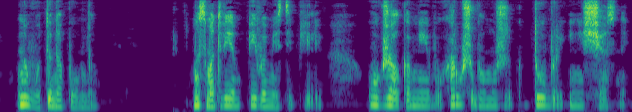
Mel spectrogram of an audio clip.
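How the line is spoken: Tearful mumble. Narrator (Russian): У Нади глаза сразу на мокром месте, она пробормотала

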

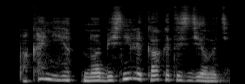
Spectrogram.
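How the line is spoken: Whispered reply. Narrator (Russian): прошептала я в ответ

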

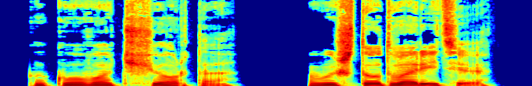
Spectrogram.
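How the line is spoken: Through gritted teeth. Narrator (Russian): Сквозь зубы процедил Руслан

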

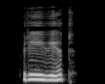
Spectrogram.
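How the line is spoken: Hesitant. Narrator (Russian): неуверенно сказала она

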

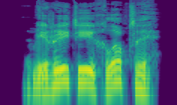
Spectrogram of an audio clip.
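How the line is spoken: Ringing thunderous Cossack voice. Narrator (Russian): прогремел звонкий казачий голос

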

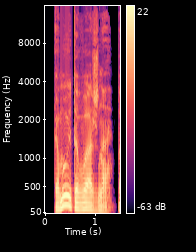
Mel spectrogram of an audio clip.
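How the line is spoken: Grumbling. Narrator (Russian): проворчала она

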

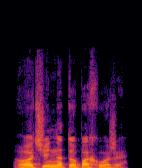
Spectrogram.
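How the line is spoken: Grumbled. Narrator (Russian): проворчал он

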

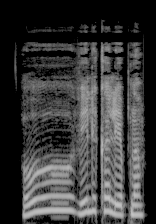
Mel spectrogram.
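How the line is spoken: Muttered. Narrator (Russian): пробормотал Икинг

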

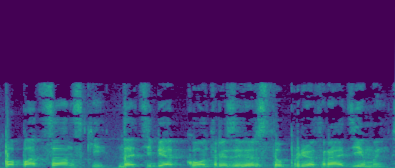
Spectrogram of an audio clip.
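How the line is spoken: Laughing. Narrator (Russian): Столяров засмеялся

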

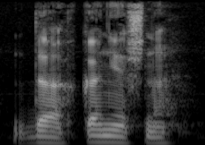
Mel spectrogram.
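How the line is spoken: Dejected voice. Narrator (Russian): упавшим голосом сказал Алексей

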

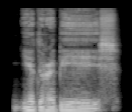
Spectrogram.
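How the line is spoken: Whisper. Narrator (Russian): прошептал Варлыга

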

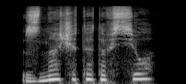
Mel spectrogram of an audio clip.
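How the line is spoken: Whisper. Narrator (Russian): прошептала она

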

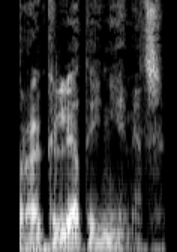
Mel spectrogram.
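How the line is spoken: Grumbling. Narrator (Russian): проворчал он

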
